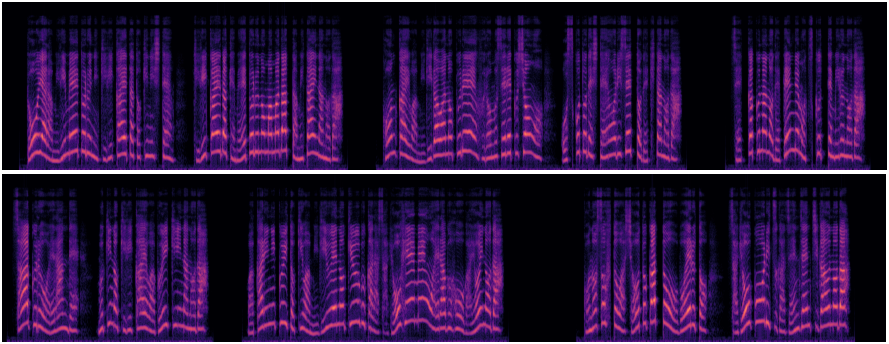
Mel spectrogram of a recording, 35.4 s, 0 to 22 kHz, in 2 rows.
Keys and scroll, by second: 20.1 v, 25.5 Tab, 26.4 1, 26.4 2, 26.9 Return, 27.4 Return, 29.3 e, 34.4 1.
